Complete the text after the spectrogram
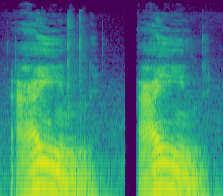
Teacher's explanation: Ayn comes from the deep throat. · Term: throat letter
